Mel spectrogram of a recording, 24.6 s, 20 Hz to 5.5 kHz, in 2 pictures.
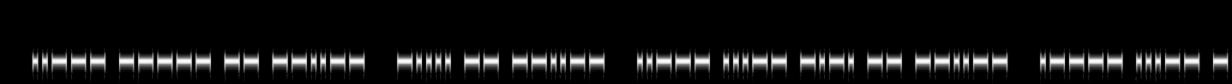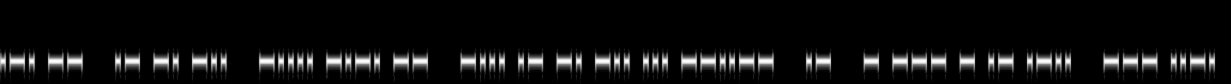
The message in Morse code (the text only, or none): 20M, 6M, 23CM, 13CM AND 6CM BANDS, A TOTAL OF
